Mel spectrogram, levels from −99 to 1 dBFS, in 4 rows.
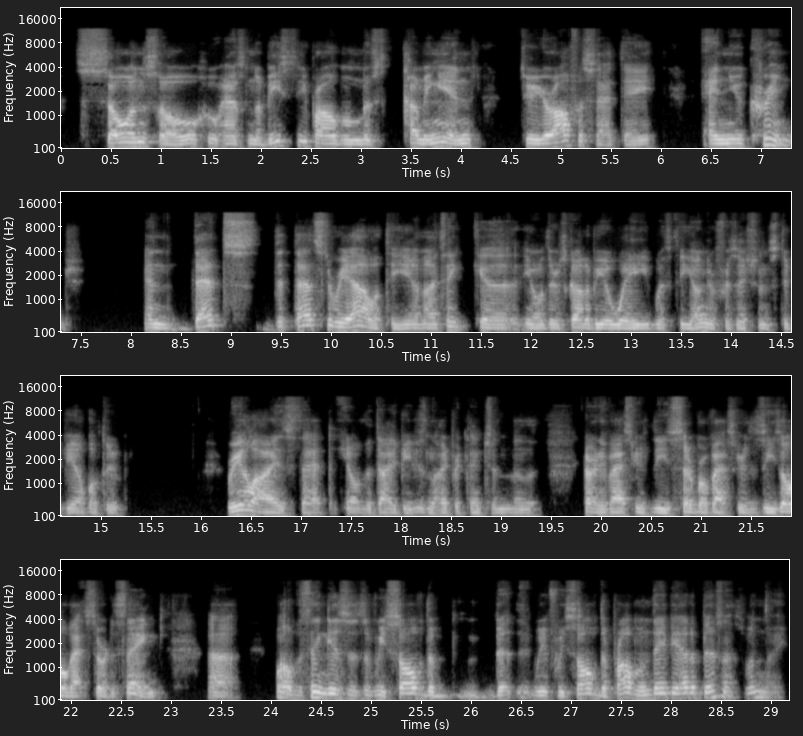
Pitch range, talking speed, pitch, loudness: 95-125 Hz, 175 wpm, 105 Hz, -22 LUFS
